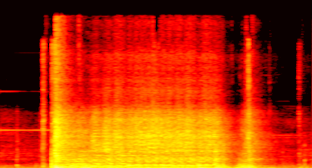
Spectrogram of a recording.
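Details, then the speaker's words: Turbo engine, just rebuilt with new head gaskets and studs, on its first start attempt: slow, labored cranking at about three or four turns a second for two seconds that never catches, because the battery is dead. "And the battery's dead."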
